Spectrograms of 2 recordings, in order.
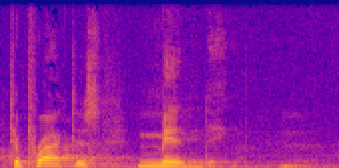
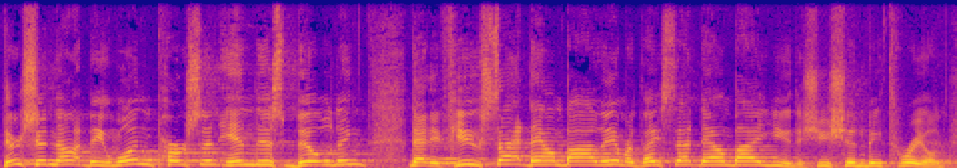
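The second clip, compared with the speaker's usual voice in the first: usual speaking voice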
